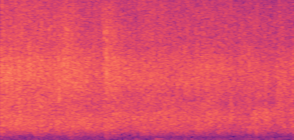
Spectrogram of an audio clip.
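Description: Audience applauding, an even clatter of clapping that tapers off slightly near the end.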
